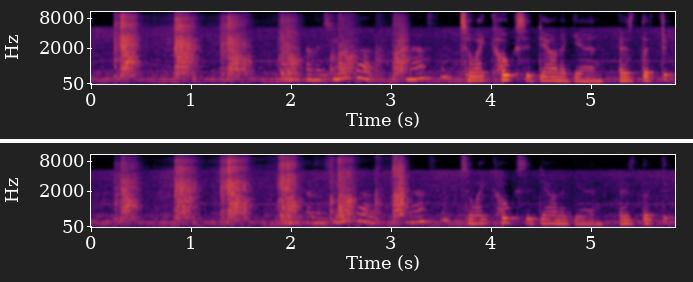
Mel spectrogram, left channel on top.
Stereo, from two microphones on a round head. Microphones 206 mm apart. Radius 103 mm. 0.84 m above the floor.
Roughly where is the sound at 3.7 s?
Left.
